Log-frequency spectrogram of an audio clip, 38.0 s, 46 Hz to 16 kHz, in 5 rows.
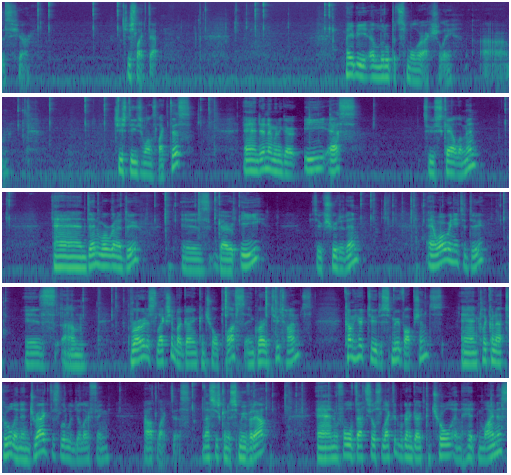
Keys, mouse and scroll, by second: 4.9 right click, 5.3 scroll down 1, 5.6-6.0 scroll up 1, 6.0 c, 10.7 right click, 10.9-12.2 scroll up 1, 12.2 e, 15.3 click, 17.0-18.8 middle drag, 18.8-19.2 scroll up 2, 19.2 e, 20.8 click, 21.0 scroll down 2, 21.2-28.6 shift+middle drag, 21.9 scroll up 2, 26.2 ctrl+KP_Add, 28.6-30.4 drag, 33.4 scroll down 2, 33.6-38.0 middle drag, 34.2 scroll up 2, 35.2 scroll up 2, 37.8 ctrl+KP_Subtract.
